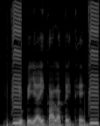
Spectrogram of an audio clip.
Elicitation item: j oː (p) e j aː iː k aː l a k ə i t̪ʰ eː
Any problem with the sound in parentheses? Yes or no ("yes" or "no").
no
